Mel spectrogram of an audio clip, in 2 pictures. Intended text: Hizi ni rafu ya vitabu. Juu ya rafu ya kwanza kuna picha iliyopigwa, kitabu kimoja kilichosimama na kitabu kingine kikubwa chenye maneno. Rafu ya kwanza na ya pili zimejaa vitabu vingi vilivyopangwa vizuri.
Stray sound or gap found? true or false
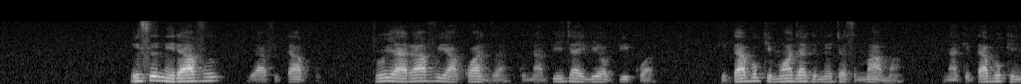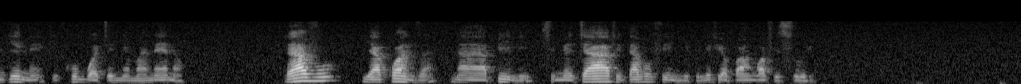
false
